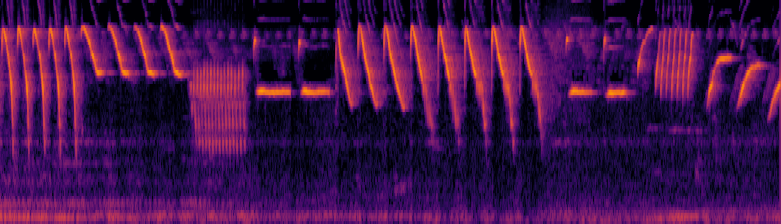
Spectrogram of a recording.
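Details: Canary song of quick falling whistles with a harsh buzzy interlude and short flat notes, followed by a long series of descending slurs and a final mix of rolls and chirps.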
